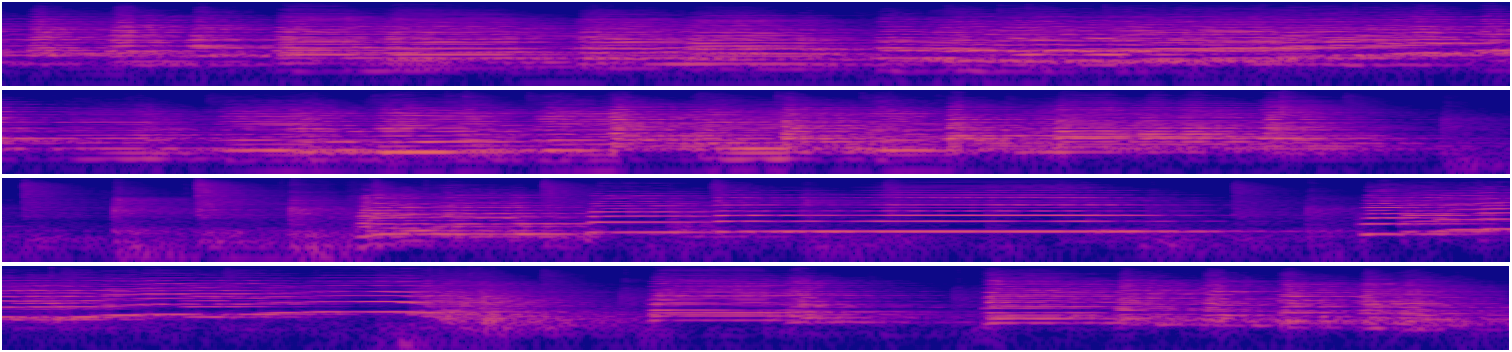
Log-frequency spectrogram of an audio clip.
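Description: Piano accordion playing a solo concert piece: fast, dense passages, then a quieter stretch about halfway with a long held chord, a rising run and a sudden loud chord, before fast notes resume near the end.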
